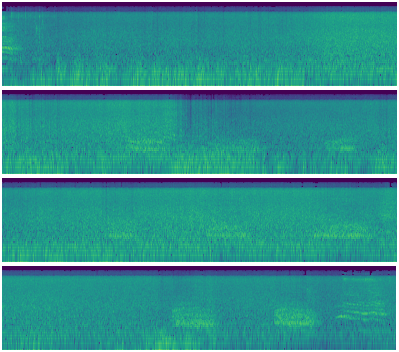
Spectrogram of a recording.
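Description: Steller sea lion pup calling in several short, pitched bleats from about ten seconds in, over a steady rush of splashing water.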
